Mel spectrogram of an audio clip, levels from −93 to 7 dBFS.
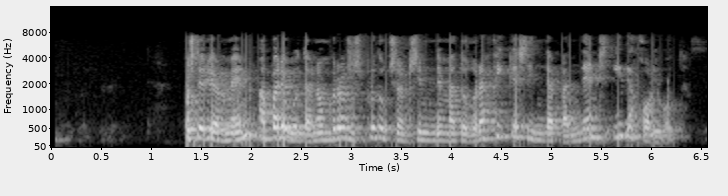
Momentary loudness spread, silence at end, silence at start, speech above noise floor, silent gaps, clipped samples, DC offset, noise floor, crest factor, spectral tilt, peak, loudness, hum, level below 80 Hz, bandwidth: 8 LU; 0.25 s; 1.35 s; 50 dB; none; under 0.1%; under 0.1%; -66 dBFS; 16 dB; -4.5 dB/octave; 0 dBFS; -16 LUFS; none; -48 dBFS; 7.8 kHz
